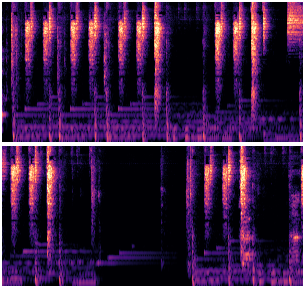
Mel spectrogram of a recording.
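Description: A programmed beat playing back: drum-machine hits over a synth bass line in E flat with keys and a pad. About eight seconds in, the drums and bass stop and a held chord fades away. The full beat drops back in under two seconds later, a programmed pause in the arrangement.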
